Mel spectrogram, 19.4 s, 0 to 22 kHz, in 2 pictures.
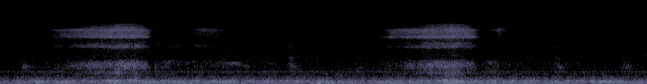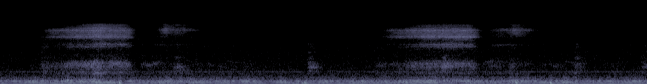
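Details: Female dog asleep in her bed, snoring like a human: soft, hissing snores about every five seconds (roughly 12 a minute) over a low background hum; snoring.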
